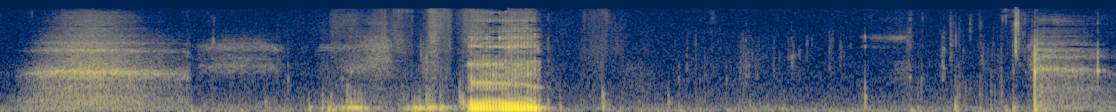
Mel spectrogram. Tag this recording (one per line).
burp
male
reaction
voice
